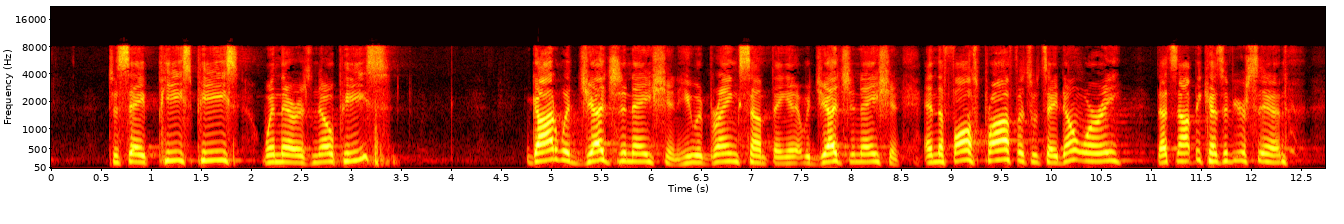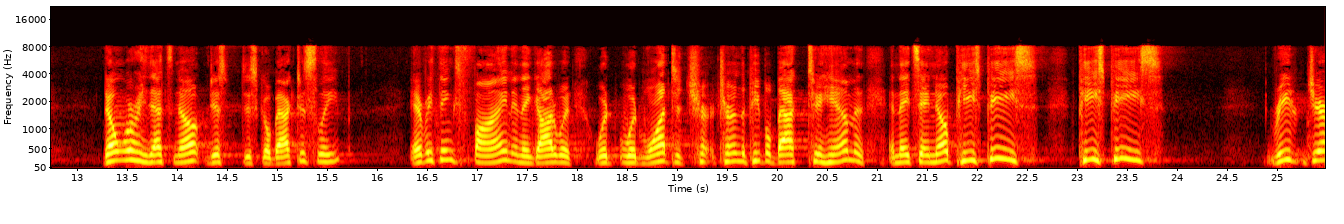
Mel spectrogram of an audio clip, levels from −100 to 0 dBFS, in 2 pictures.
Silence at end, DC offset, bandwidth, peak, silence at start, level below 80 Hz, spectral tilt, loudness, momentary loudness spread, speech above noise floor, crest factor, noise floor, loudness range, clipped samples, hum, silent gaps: 0 s; under 0.1%; 8.6 kHz; 0 dBFS; 0.6 s; -70 dBFS; -4 dB/octave; -21 LUFS; 12 LU; 49 dB; 22 dB; -70 dBFS; 5 LU; under 0.1%; none; none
